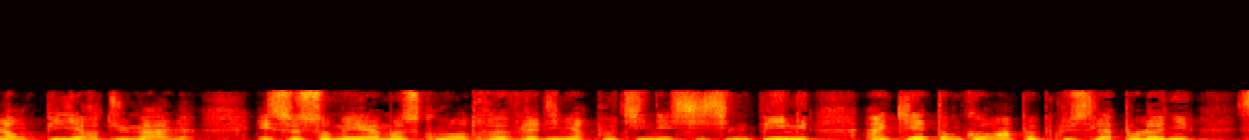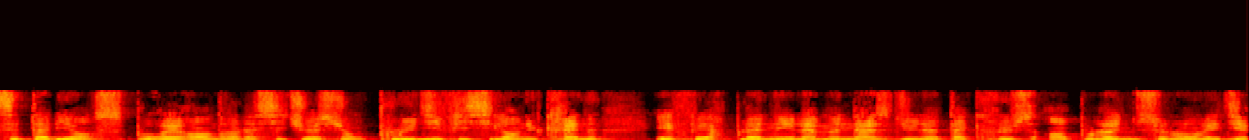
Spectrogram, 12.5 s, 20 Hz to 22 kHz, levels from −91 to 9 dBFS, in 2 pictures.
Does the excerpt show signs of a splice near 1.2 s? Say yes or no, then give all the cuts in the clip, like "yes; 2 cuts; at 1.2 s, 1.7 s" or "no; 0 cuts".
no; 0 cuts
